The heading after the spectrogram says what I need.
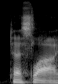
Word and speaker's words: TeSlaa: TeSlaa, yeah. It's like te with slaw on the end.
